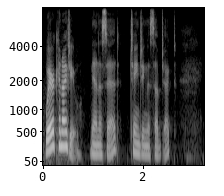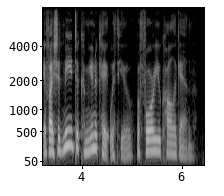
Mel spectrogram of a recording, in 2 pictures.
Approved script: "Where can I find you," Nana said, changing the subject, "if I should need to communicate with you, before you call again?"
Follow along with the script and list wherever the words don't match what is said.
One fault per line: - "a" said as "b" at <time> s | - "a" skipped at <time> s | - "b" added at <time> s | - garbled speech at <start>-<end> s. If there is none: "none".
- "find" skipped at 0.5 s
